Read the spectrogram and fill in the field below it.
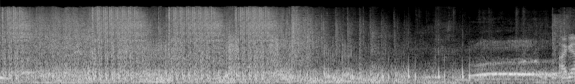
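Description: Sustained rapid gunfire in Left 4 Dead 2, dense and loud throughout, with bursts overlapping into a near-continuous rattle before easing slightly near the end.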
